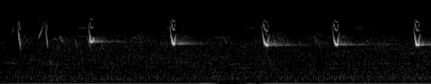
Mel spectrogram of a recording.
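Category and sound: bird, white-tailed kite calls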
